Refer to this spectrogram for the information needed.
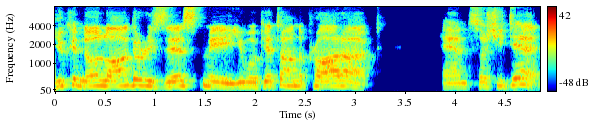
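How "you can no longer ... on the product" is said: loud put-on German accent, best attempt. Phoning a sister who kept resisting, speaking in a put-on german accent. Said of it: "I put on my best German accent".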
